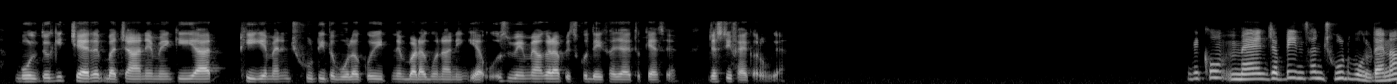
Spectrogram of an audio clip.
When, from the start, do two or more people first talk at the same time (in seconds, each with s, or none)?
none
